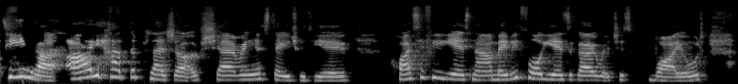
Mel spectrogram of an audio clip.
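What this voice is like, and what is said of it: Gruff voice from a cold. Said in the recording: “excuse my voice, guys. I am a little bit gruff at the moment. I do have a cold.”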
